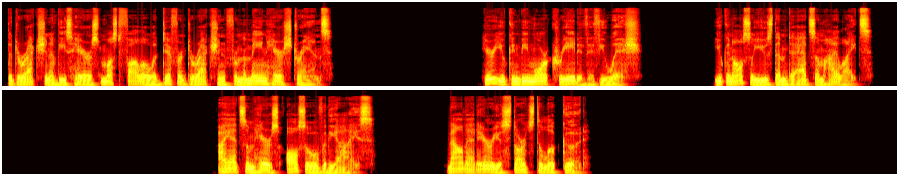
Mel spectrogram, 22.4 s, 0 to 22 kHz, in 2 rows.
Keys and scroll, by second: 2.3 space, 3.3 super+z, 7.0 space, 9.5 space, 15.1 space, 16.4 space, 19.5 super+space.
